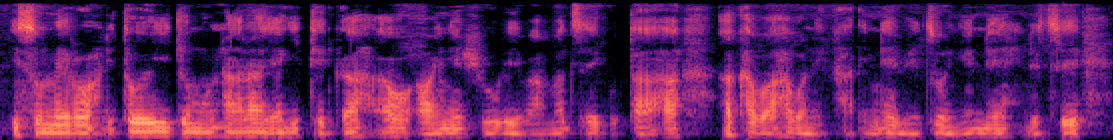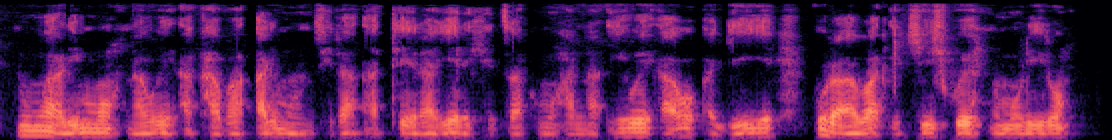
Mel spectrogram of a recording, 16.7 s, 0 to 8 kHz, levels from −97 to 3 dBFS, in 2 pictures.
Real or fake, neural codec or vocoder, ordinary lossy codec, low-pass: real; none; AAC, 48 kbps; 7.2 kHz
